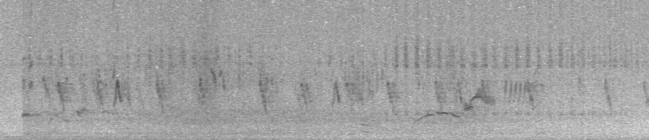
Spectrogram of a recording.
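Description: Birds chirping in many short, high calls over a low rumble that drops away about three seconds in.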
